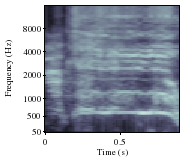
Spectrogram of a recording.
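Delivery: mock screaming, shrill and very high. Retelling answering bill collectors on the phone: imitating own screaming. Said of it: "I used to just be on the phone screaming at them".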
